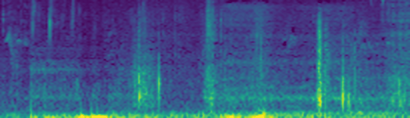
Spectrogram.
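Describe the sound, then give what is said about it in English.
Footsteps walking uphill on rough ground, away from a murky, dirty water hole shared by people and cattle at Kordiabe: a steady series of crunching steps spaced about half a second apart over a low, rumbling outdoor background, with no talking. “I'm walking up from the hill from a very murky, dirty water source.”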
